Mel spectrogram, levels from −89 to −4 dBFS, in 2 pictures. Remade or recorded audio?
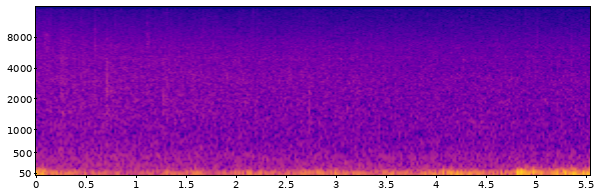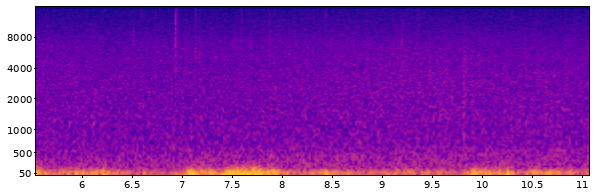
recorded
